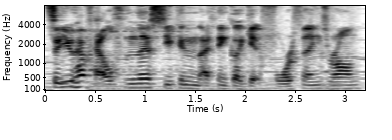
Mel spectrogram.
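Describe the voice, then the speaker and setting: Casting: male gaming host, mid-pitched, casual banter over clear background music. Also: expressive, moderate pace.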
